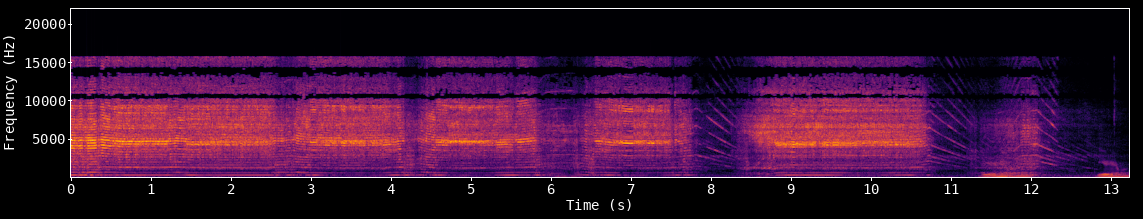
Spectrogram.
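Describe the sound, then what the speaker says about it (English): Small die grinder cutting through a stripped shock mount nut on a Prevost bus conversion, a loud sustained high-pitched whine that rises and dips as the tool bites, continuous for most of the stretch before tapering off. "So we're going to use this little die grinder and cut it in half."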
